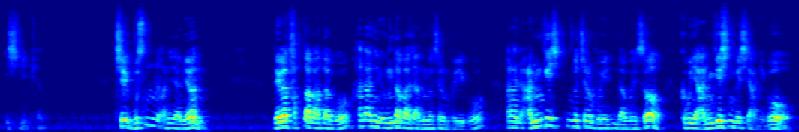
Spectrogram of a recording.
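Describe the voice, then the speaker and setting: A man's voice: on the high side, a little mellow, roomy sound. A man preaching a dawn prayer sermon, asking rhetorical questions and leading the congregation through scripture readings. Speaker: pastor. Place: church sanctuary.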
